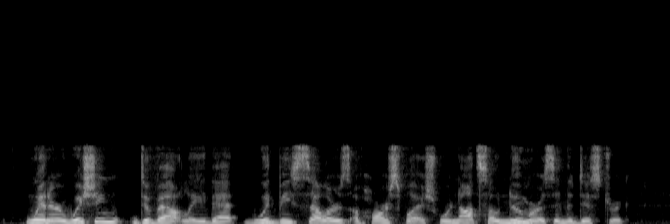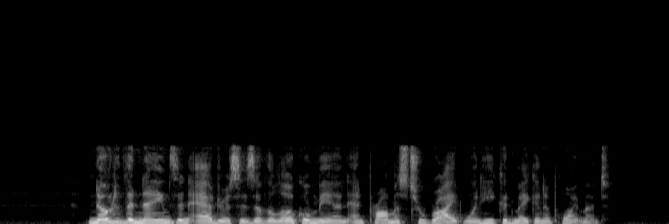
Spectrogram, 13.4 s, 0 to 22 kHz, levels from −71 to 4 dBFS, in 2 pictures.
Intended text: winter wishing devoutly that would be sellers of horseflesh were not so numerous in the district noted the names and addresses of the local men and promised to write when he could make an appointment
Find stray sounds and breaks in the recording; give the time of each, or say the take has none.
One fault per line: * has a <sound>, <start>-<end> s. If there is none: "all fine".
all fine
